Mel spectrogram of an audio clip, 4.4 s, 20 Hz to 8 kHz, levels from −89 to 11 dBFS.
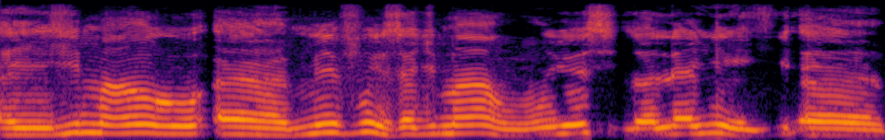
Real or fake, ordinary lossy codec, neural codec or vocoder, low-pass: real; none; none; 7.2 kHz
